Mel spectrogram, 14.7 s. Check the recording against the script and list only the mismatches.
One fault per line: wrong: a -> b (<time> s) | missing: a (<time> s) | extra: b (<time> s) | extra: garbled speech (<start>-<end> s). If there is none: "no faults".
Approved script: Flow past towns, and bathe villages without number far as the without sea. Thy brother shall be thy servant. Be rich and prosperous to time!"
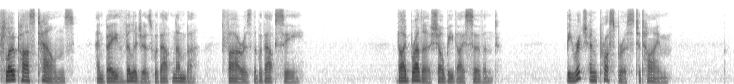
no faults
